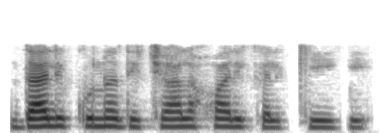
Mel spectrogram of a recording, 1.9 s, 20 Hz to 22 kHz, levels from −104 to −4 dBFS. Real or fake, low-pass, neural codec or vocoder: real; 5.4 kHz; none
